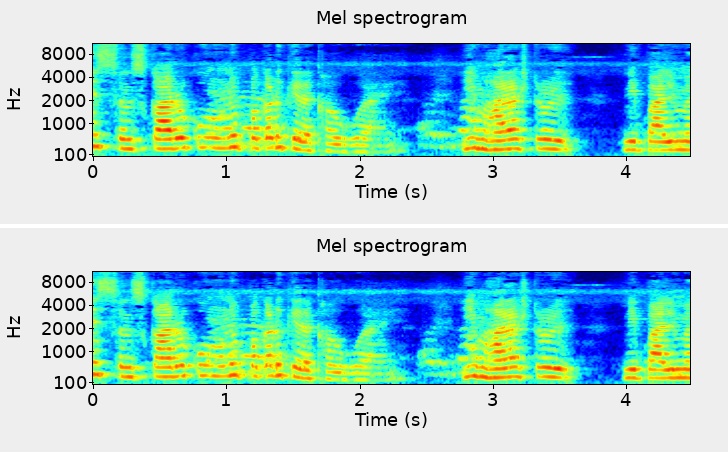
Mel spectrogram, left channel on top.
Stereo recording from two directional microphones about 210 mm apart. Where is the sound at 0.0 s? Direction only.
5° left (ahead or behind).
